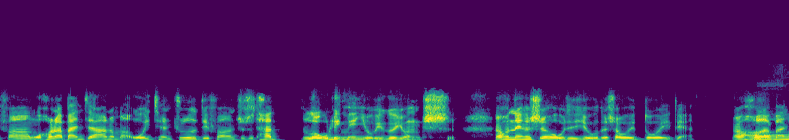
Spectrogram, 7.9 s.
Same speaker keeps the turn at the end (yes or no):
yes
